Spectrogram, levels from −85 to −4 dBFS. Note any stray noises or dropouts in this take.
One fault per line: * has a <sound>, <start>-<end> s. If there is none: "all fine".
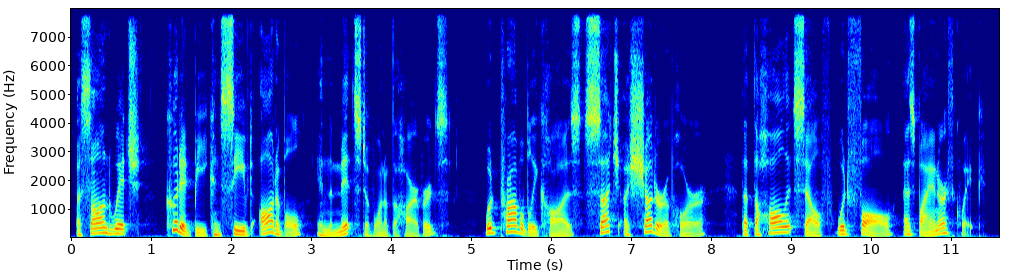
all fine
